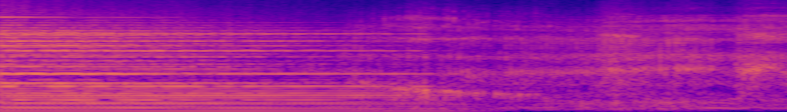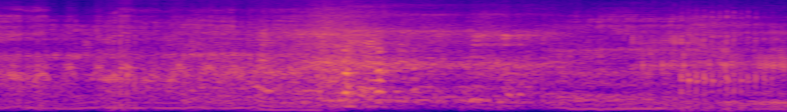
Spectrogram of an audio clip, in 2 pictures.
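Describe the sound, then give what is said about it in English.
Three men snoring at once in a bed in a loud, overlapping chorus: a low droning buzz at first, then a continuous tangle of raspy, gurgling snorts and rumbles with no talking. “How can a guy sleep in this bed with these three guys snoring?”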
